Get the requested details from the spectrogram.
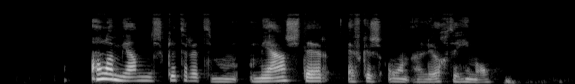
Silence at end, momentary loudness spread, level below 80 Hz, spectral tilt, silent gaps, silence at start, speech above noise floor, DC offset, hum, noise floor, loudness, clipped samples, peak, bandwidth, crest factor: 0.65 s; 16 LU; -68 dBFS; -5.5 dB/octave; none; 0.9 s; 41 dB; under 0.1%; none; -65 dBFS; -24 LUFS; under 0.1%; -4 dBFS; 11.5 kHz; 22 dB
